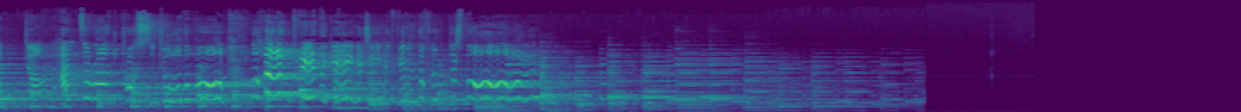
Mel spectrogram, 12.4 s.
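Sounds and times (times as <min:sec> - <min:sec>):
mezzo soprano singing: 0:00.0 - 0:06.1.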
